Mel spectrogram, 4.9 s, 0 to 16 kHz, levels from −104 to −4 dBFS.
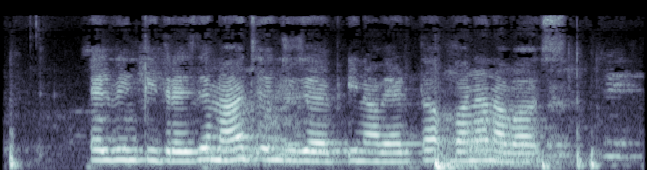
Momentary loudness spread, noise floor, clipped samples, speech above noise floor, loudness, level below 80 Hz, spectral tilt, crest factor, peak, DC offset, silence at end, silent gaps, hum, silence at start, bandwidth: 13 LU; -52 dBFS; under 0.1%; 35 dB; -18 LUFS; -32 dBFS; -7.5 dB/octave; 16 dB; -2 dBFS; under 0.1%; 0.15 s; none; none; 0.1 s; 11.5 kHz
